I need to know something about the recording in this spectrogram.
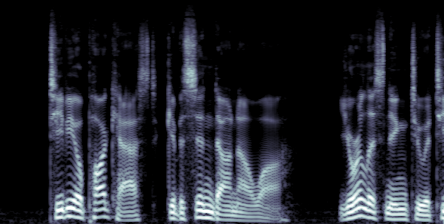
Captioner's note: speaks Indigenous language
